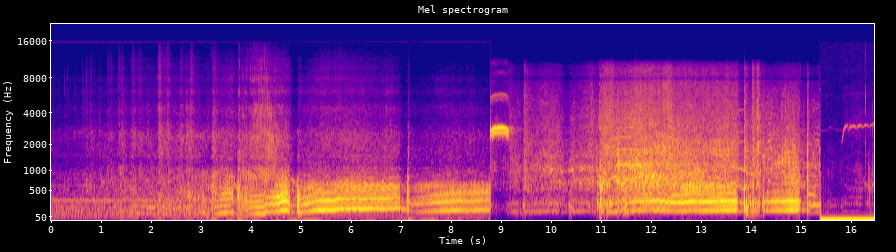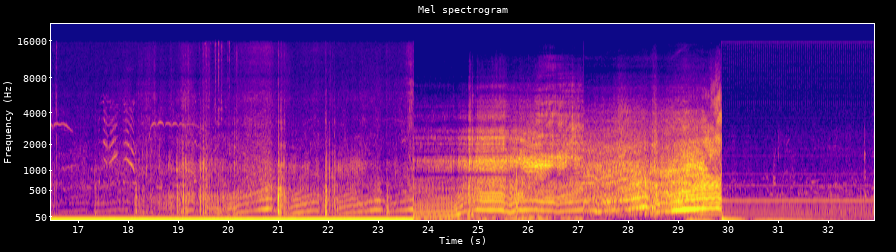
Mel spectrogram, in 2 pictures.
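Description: Rally cars, among them a Mitsubishi Lancer, running flat out on a gravel stage. Each engine climbs in pitch through the gears and drops at each shift. The sound changes abruptly at several cuts between cars and is loudest near the end as a car comes close.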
